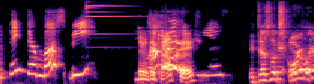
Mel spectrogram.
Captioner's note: ding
